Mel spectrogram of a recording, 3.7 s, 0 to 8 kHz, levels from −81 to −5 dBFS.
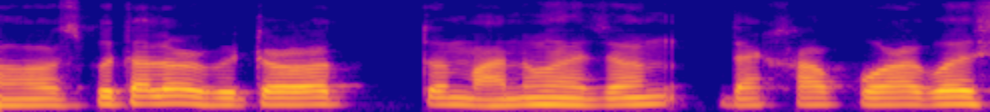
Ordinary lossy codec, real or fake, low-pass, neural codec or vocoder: none; fake; none; codec, 16 kHz, 2 kbps, FunCodec, trained on Chinese and English, 25 frames a second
